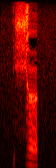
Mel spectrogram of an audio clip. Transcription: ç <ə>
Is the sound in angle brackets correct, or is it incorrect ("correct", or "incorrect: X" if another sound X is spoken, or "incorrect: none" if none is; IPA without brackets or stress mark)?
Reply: correct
